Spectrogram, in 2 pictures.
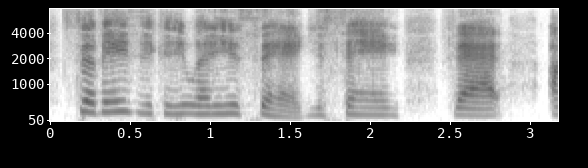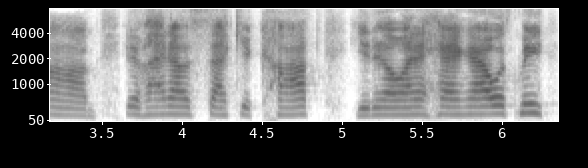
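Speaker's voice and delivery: a hint of an indignant girl friend; mock girl. The girl friend challenging the caller, lightly high mock indignation.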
